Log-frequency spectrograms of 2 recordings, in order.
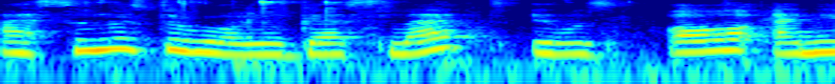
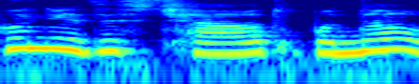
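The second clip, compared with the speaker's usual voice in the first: usual speaking voice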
